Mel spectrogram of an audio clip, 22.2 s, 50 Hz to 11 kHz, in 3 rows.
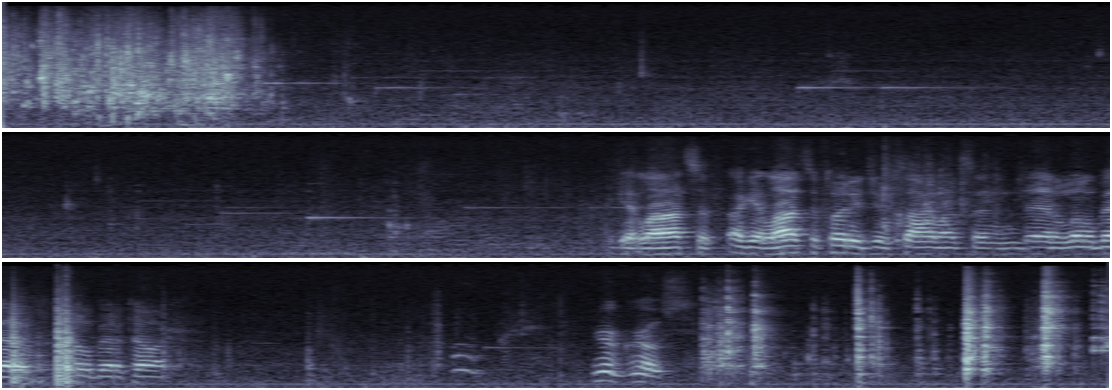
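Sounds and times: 
water splashing in a bathtub: 0.0s - 1.9s
water trickling and dripping in a bathtub: 7.2s - 8.2s
speech: 11.6s - 16.0s, 18.7s - 20.0s.

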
